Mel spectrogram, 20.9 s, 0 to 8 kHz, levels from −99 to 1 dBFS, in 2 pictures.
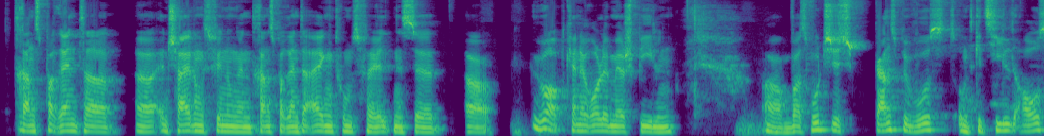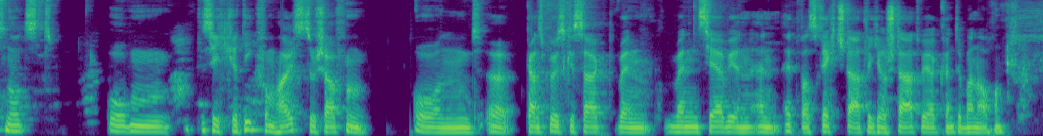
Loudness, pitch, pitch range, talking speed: -21 LUFS, 115 Hz, 105-125 Hz, 120 wpm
